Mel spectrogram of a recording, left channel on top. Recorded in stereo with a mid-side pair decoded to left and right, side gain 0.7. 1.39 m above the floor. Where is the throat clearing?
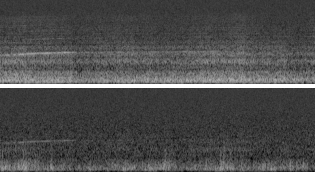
No throat clearing in this recording.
